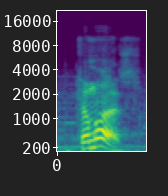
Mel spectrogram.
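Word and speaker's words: Tammuz: of the fourth month can anyone pronounce that for me to mus right on the Biblical Hebrew calendar we have the month of temaz that's what it is on the Jewish calendar does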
